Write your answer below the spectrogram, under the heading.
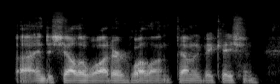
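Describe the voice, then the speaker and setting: A man speaks at a fairly quick pace with a North Carolina accent. His pitch is very deep and low, and the background is quiet. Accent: Southern US (North Carolina). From US South, North Carolina. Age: 30s. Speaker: podcast guest, wheelchair user sharing faith story. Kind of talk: testimony. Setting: podcast interview.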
